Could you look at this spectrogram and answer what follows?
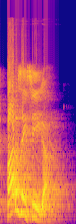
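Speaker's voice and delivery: mock-stern scolding; stern parent. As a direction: imitate a parent briskly ordering a child to toughen up. Acts parent ordering child to toughen up.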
